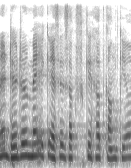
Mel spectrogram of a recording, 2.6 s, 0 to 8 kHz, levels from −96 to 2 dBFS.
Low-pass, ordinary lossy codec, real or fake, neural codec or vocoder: 7.2 kHz; none; real; none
